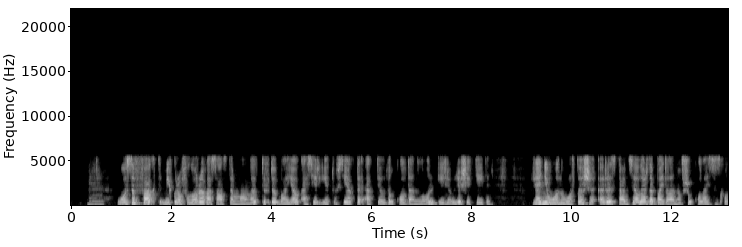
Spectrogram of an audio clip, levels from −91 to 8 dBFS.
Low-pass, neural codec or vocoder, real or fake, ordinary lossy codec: 5.4 kHz; none; real; none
